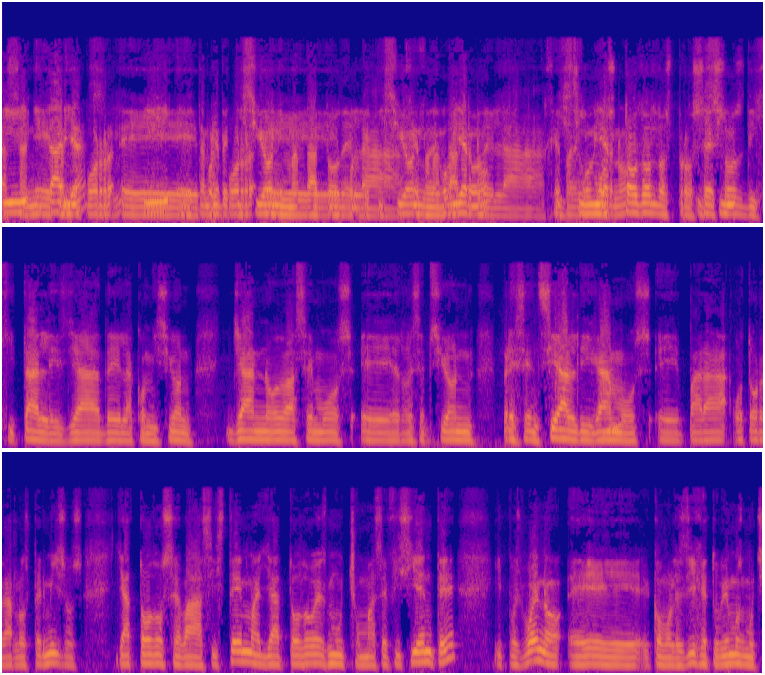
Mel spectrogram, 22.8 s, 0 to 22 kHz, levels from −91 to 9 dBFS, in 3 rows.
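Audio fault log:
0.00–7.32 s, doubled audio track: already under way when the clip opens, a second full-band copy runs roughly 1.5 s behind at about the same level, then stops abruptly. It is likely a second capture path or misaligned edit. Unlike echo or reverb, it has no decay and no room colour.
3.47–3.57 s, 5.69–5.83 s and 19.07–19.09 s, lost packet rebuilt from error correction: short stretches of 60, 80 and 20 ms turn rougher and noisier with no gap, fitting lost packets replaced by low-bitrate copies carried in the following Opus packets. Unlike ordinary concealment, there is no dropout, fade or repeated buzzy segment.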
